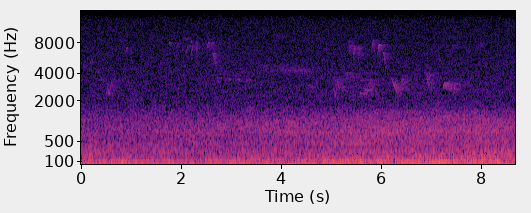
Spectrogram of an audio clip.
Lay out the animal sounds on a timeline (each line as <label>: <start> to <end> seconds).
Black-capped Chickadee (Poecile atricapillus): 1.7 to 3.1 seconds
Scarlet Tanager (Piranga olivacea): 4.5 to 7.9 seconds
Black-capped Chickadee (Poecile atricapillus): 5.3 to 6.2 seconds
